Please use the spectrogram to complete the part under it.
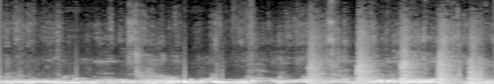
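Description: A large breeding pigeon coos repeatedly up close, deep throaty rolling calls in a series of swelling phrases, with no voices present.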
